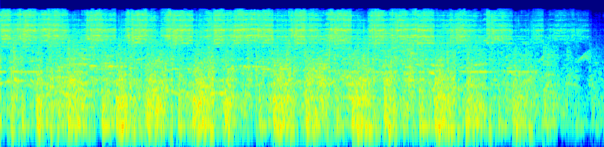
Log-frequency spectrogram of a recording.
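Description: Folk dance music from waist-slung hand drums with bright metallic percussion, a fast steady beat. It fades out over the last second.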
